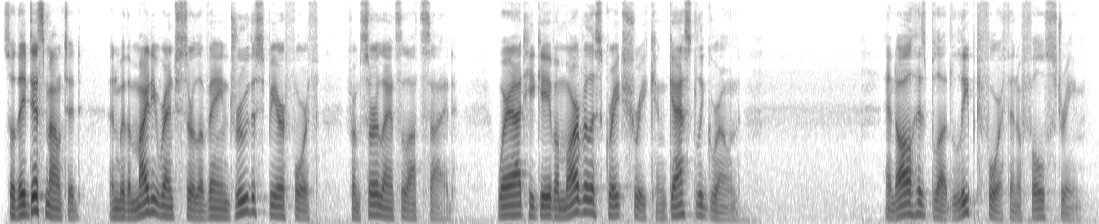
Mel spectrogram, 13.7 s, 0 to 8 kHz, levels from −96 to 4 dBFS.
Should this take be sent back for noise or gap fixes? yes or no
no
